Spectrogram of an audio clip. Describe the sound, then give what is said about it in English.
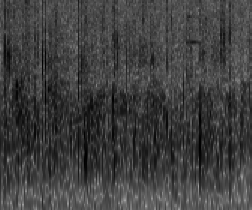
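Church audience clapping their hands in praise, a faint but steady patter of many claps at an even level throughout. “Give God a hand clap today.”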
